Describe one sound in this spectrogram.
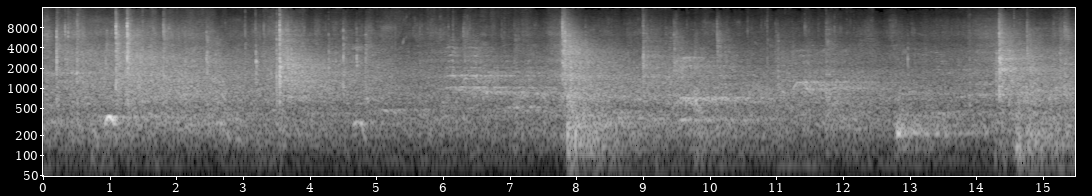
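Hockey sticks clack sharply against a puck.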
